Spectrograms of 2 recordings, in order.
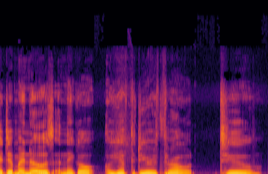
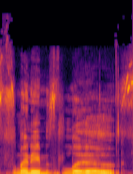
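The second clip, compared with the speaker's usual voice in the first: put-on pitched-up hipster art-kid voice; 9 semitones higher than usual. Describing a college roommate, imitating Liz's voice. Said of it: "she kind of had this kind of voice".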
